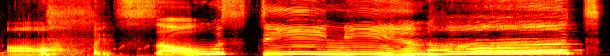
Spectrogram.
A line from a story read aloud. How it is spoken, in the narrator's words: moaned Monia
